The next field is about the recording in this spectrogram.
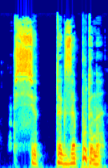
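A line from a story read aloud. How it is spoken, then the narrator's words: Muttering. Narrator (Russian): пробормотал Артем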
